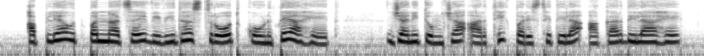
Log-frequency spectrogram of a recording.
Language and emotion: Marathi, sad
